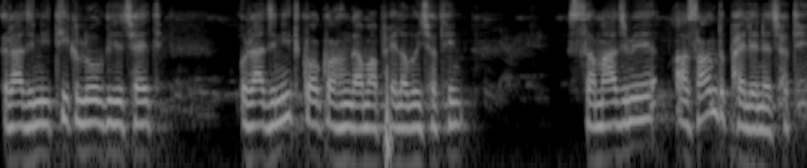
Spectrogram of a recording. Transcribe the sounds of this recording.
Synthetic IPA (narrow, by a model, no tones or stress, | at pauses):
ɾad͡ʒnit̪iklokd͡ʒet͡ʃʰɛt̪ʰ | oɾad͡ʒnit̪i̥kɔkɔɦə̃ŋɡamapʰeləbɛt͡ʃʰət̪ʰin | səmad͡ʒmeəsant̪pʰɛɪlenet͡ʃʰət̪ʰi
